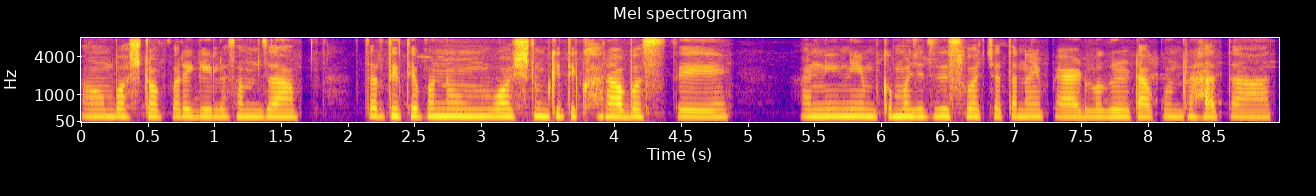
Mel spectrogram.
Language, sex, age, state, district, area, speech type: Marathi, female, 30-45, Maharashtra, Wardha, rural, spontaneous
